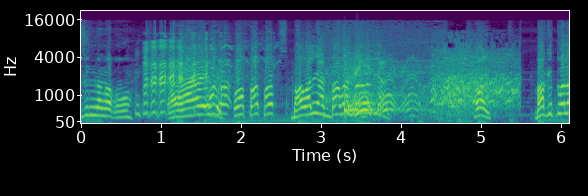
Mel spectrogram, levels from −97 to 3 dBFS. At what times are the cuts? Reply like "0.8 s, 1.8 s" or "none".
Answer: none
